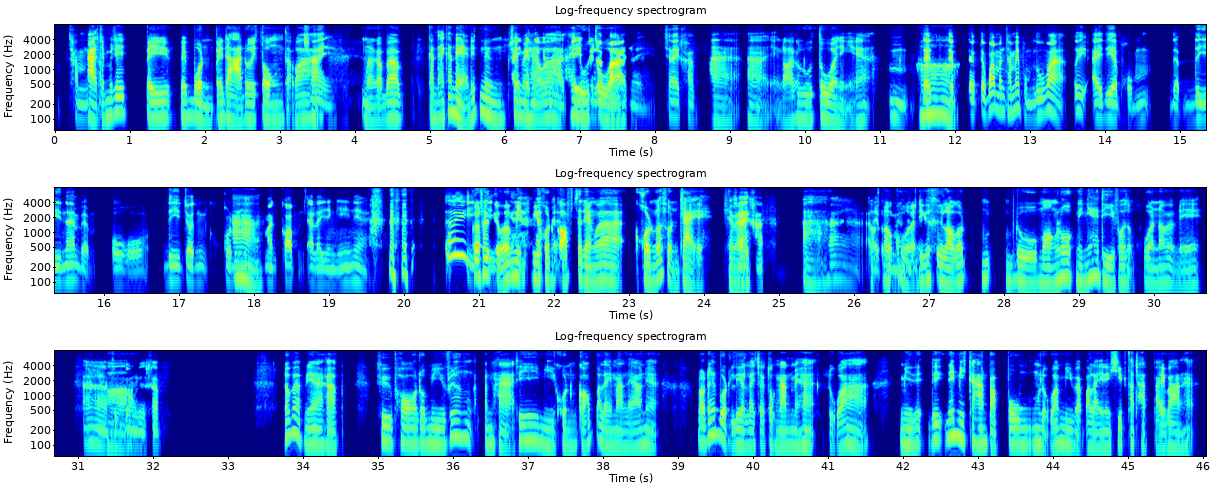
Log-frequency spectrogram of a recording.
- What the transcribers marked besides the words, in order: tapping; other background noise; chuckle; chuckle
- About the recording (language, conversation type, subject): Thai, podcast, ก่อนเริ่มทำงานสร้างสรรค์ คุณมีพิธีกรรมอะไรเป็นพิเศษไหม?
